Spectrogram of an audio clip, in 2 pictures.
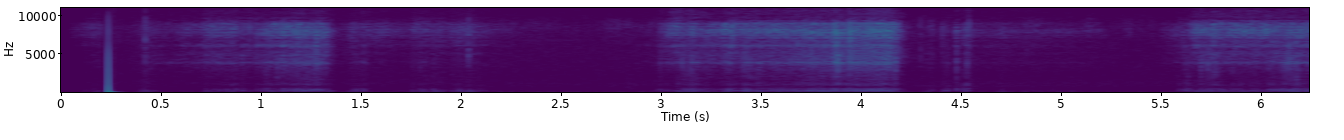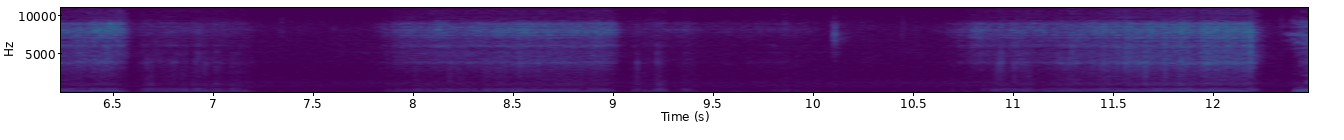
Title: Our new puppy snoring in favorite sleeping spot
